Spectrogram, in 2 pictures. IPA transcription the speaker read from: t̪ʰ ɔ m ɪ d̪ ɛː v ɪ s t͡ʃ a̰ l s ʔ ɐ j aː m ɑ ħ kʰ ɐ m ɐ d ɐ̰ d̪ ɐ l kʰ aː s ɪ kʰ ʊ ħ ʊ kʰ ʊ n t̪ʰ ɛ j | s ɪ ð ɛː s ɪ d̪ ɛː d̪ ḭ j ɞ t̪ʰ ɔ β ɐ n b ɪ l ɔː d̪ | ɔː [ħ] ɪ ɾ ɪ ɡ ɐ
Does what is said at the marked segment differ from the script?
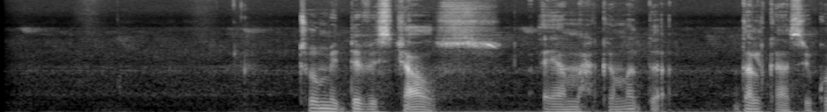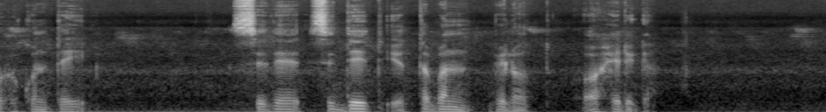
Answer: no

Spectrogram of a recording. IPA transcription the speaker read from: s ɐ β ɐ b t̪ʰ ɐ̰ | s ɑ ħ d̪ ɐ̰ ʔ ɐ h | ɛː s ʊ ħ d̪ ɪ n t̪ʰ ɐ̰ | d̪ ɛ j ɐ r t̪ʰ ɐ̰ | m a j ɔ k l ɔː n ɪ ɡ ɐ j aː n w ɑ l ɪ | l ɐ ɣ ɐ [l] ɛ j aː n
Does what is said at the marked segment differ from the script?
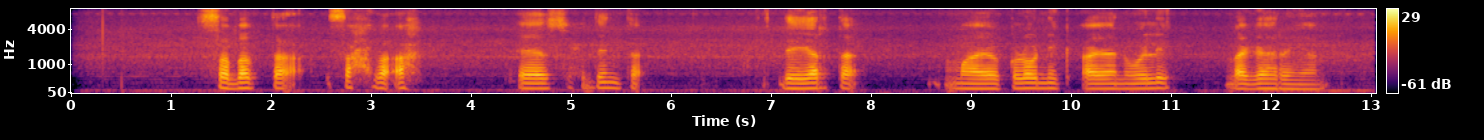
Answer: yes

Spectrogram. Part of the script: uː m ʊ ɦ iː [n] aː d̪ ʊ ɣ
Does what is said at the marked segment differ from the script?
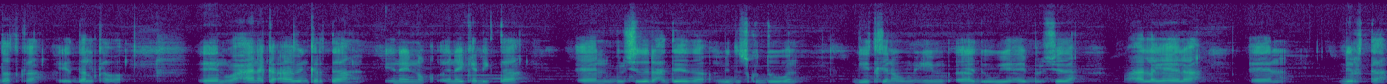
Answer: yes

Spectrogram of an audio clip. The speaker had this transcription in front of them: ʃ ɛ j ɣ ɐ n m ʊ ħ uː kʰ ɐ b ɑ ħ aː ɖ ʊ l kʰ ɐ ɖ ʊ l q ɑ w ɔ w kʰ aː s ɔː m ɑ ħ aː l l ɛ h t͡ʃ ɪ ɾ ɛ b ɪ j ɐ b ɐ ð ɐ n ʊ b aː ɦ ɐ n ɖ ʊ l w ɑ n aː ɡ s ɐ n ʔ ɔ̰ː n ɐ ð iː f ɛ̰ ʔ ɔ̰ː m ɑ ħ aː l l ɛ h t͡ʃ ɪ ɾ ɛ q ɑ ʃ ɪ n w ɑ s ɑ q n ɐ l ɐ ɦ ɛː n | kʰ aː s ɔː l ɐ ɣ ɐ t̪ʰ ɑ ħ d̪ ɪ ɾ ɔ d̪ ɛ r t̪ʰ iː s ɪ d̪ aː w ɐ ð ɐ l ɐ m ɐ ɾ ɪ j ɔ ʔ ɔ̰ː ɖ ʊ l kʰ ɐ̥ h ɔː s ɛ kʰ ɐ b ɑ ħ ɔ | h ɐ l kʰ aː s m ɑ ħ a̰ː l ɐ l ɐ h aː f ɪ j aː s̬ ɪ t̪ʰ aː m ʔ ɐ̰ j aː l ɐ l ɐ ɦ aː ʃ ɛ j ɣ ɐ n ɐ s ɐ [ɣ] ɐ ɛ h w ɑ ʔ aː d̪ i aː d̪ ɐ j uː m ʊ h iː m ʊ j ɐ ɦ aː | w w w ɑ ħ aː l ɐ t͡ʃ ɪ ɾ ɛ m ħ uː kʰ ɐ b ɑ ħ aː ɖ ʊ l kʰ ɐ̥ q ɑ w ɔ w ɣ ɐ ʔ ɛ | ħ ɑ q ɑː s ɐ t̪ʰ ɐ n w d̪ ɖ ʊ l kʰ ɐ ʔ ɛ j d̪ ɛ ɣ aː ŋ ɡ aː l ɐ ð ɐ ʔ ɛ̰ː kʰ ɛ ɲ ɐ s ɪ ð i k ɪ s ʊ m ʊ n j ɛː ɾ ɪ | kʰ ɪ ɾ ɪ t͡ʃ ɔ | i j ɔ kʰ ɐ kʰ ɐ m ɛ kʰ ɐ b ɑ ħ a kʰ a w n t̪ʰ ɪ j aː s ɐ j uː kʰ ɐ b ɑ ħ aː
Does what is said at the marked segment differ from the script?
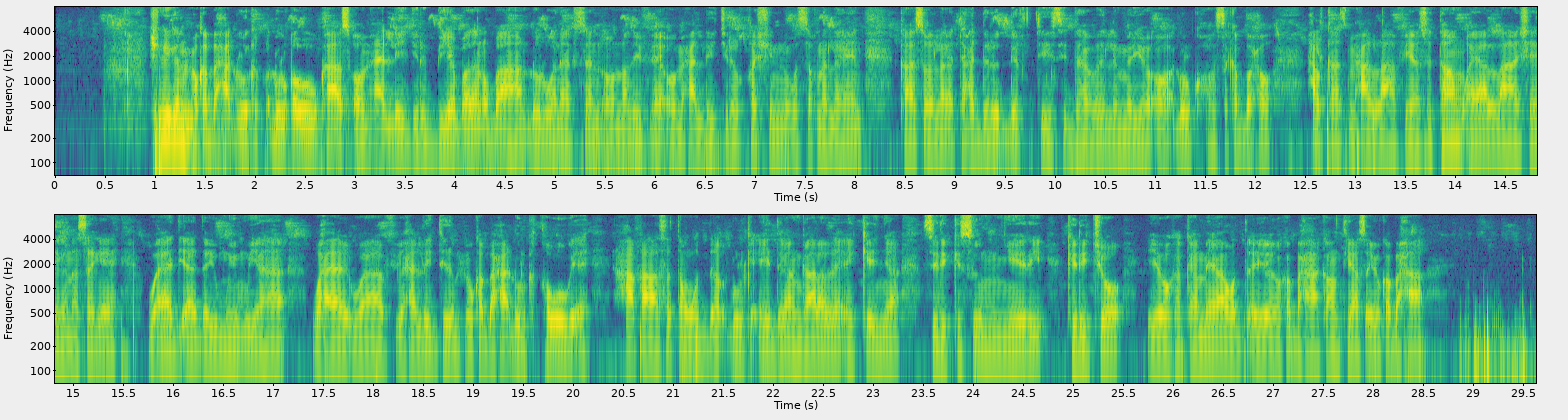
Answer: no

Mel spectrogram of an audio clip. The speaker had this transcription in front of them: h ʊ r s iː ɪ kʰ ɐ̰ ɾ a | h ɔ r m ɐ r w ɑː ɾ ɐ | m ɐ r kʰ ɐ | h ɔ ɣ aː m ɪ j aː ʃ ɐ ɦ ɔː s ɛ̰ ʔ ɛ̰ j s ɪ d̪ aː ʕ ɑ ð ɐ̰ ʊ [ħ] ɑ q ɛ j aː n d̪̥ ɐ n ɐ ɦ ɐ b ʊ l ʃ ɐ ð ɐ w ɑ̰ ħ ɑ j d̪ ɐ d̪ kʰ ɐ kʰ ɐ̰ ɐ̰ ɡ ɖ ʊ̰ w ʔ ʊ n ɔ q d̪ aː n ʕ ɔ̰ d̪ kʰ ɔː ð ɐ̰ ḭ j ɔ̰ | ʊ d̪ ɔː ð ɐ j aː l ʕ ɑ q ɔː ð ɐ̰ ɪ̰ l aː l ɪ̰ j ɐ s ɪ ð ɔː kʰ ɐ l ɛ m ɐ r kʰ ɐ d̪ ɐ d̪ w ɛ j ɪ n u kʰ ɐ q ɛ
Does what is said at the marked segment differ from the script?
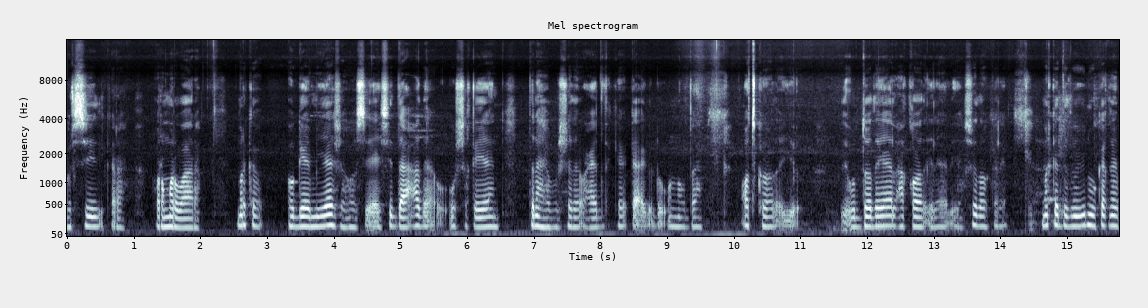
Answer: yes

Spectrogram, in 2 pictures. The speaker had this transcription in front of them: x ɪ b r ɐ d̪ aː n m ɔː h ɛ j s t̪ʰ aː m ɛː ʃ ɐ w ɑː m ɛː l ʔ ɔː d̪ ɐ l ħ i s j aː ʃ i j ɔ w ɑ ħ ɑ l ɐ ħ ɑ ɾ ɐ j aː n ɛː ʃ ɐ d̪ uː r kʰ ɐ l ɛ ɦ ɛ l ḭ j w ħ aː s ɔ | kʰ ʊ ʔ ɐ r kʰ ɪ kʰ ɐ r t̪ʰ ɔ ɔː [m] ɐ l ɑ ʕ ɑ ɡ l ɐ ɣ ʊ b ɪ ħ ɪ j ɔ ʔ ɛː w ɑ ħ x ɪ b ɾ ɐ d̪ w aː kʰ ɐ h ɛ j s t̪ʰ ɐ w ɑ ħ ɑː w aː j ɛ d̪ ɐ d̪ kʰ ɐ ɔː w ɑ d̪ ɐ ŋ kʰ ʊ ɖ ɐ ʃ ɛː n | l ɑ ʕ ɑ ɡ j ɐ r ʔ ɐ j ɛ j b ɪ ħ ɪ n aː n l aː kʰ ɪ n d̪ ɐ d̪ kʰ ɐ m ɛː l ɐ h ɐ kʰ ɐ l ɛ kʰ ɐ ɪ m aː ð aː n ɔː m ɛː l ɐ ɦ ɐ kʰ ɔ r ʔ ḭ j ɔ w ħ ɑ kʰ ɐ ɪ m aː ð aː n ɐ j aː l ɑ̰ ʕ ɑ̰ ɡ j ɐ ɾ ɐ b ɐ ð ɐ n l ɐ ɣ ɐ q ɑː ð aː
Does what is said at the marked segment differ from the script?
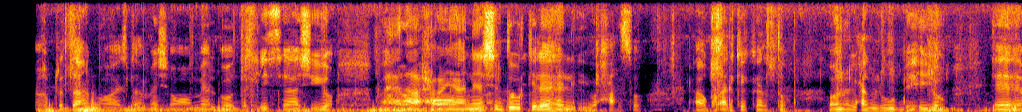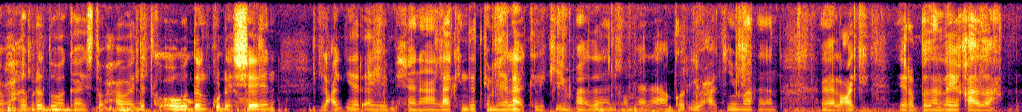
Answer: yes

